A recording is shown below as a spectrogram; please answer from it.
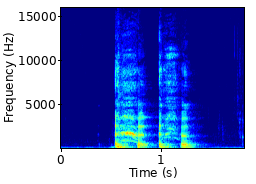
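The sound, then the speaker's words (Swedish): Harsh, hoarse coughing from someone with a heavy cold, two loud rough bursts in close succession, then quiet. “Så ni får ha överseende med att jag hostar med en jämna mellanrum.”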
